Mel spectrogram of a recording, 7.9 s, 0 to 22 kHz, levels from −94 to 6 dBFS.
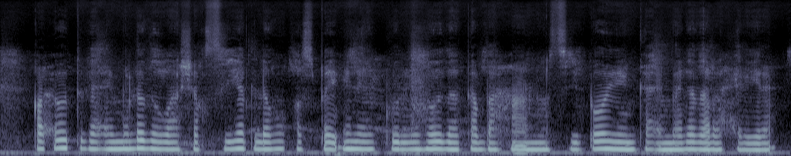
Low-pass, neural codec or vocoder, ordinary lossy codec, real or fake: none; codec, 44.1 kHz, 7.8 kbps, Pupu-Codec; none; fake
